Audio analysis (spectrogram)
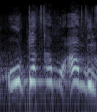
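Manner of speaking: high urgent call to take the rope. Retold or imitated. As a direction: yell at him to grab it. Neighbour urges him to grab.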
